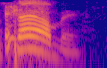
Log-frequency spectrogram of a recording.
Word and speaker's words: salmon: I want some salmon. I pronounce the L. – How you? It, so it, you don't pronounce the L? – No.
